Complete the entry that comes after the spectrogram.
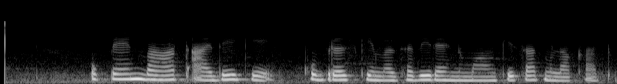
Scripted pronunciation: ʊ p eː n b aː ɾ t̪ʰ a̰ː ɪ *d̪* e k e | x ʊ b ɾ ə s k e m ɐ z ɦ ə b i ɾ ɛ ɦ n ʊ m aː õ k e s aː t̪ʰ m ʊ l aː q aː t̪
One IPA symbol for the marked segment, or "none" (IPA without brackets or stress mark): d̪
